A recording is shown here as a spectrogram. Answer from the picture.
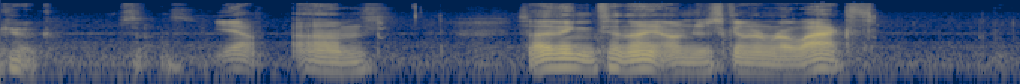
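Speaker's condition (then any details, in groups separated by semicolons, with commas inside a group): Spastic diplegia cerebral palsy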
